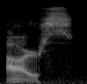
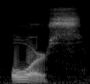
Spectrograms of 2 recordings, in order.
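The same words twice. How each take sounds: First: Arse said with an open A and an R; Irish "arse". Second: Orse said with a rounded O and an R; Scottish "orse". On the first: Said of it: "So it'd be like A R". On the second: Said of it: "So it would be O R". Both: Shown as a demonstration.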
